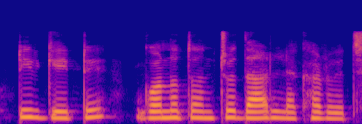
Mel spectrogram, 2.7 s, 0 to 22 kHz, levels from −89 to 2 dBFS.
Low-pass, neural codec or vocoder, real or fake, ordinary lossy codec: none; codec, 16 kHz, 2 kbps, X-Codec, WavLM features, trained on Multilingual LibriSpeech; fake; none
